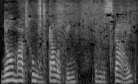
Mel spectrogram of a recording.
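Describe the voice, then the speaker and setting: Woman reciting poetry, soft mellow tone. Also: lowish voice, a little slow, a little hiss or hum, poor audio. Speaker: poetry reader.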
